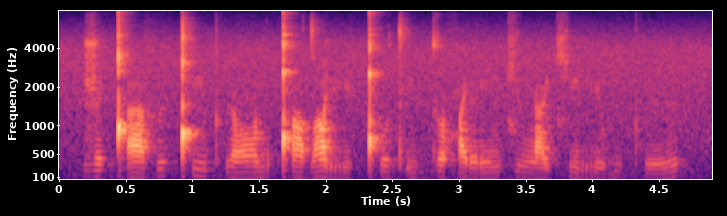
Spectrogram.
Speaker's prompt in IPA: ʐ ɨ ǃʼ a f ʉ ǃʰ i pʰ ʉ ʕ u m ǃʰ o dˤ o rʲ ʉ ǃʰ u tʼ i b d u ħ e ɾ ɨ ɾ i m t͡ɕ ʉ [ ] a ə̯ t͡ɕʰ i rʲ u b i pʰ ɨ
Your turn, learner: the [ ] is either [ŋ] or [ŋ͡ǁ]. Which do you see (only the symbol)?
ŋ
